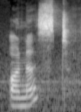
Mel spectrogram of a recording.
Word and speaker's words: honest: have to write and effort number two blank honest person here as I told you earlier this H is silent in this world so we have to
